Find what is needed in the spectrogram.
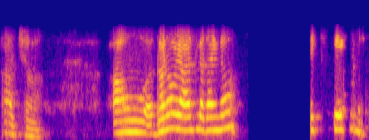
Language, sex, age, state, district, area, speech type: Sindhi, female, 45-60, Maharashtra, Mumbai Suburban, urban, conversation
